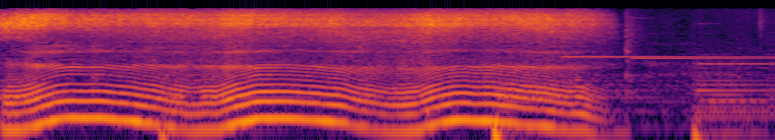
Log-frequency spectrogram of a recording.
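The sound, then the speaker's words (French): In a voice exercise, a voice imitates a big buzzing mosquito with a loud, continuous "zzz", a mix of S and Z, whose pitch swoops up and down in waves for about three seconds, then stops abruptly. “Alors c'est pas un petit moustique, hein, c'est pas euh, c'est et on va faire comme ça trois fois ce moustique.”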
